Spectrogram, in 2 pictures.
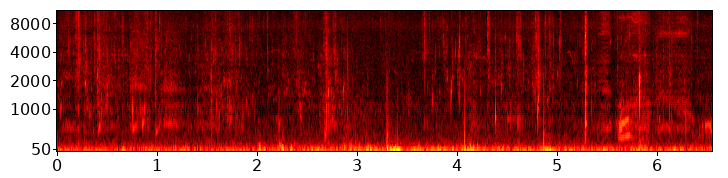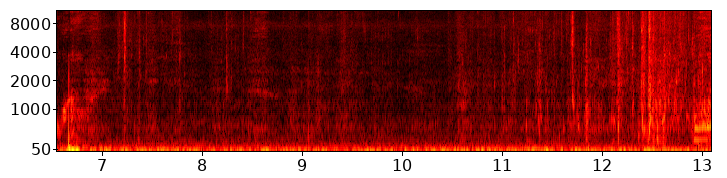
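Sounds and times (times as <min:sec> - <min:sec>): wet mud squelching: 0:00.0 - 0:13.0
shallow water sloshing: 0:10.7 - 0:13.0.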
